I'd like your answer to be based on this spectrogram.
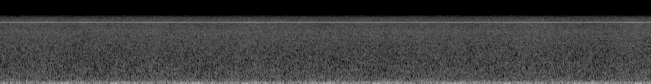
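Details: Synthesized tinnitus simulation made with an electronic music synthesizer (Royal National Institute for the Deaf research, 1970s record): steady hissing with a faint high whine, representing tinnitus rated moderate to very loud that the patient hears continually.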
